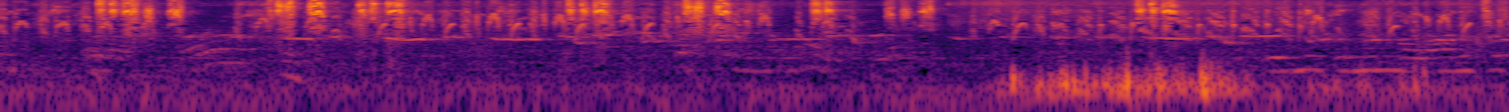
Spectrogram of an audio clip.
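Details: Repeated high, buzzy chatter bursts from a Javan cochoa used to lure birds into song, with faint thin whistles beneath and a brief low rumble midway through.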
